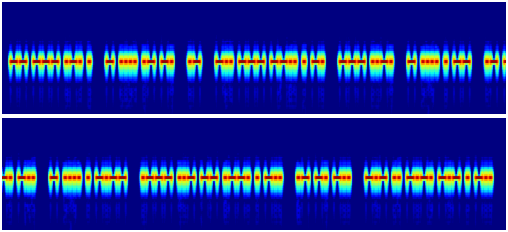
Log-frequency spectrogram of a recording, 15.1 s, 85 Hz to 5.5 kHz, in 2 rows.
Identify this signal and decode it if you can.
Morse code, heard as a keyed tone, about 34 wpm, 600 Hz. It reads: MORE THAN A DOZEN OF THEM AND THEY JUMPED AND KICKED
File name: the old man and the sea 2 35wpm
